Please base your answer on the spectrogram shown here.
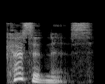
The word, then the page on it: cussedness: British English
